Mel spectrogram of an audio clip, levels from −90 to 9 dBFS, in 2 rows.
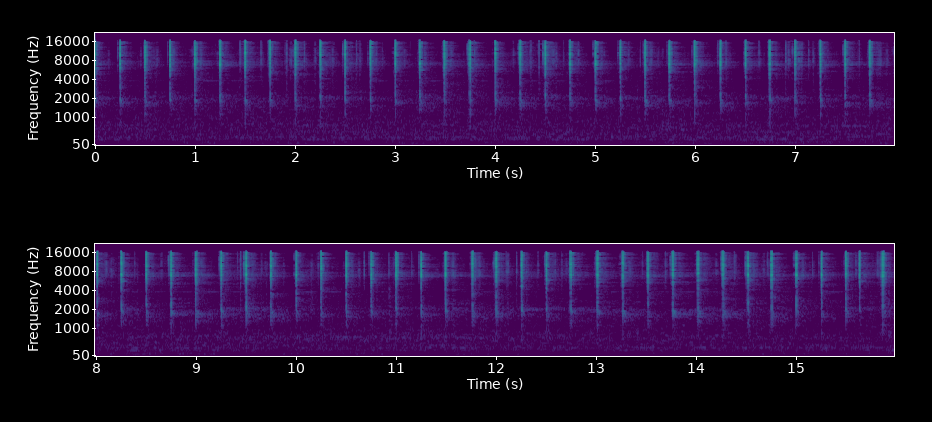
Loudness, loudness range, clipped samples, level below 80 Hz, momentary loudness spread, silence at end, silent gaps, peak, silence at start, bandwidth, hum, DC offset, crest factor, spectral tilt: -35 LUFS; 1 LU; under 0.1%; under -90 dBFS; 5 LU; 0.1 s; none; -8 dBFS; 0 s; 17 kHz; none; under 0.1%; 30 dB; 5 dB/octave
